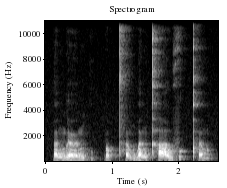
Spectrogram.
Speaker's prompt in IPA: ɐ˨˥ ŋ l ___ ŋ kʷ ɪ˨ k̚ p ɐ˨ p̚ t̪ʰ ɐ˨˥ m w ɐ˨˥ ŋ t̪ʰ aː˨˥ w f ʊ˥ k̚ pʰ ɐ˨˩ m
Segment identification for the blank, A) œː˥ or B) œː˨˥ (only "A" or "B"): B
